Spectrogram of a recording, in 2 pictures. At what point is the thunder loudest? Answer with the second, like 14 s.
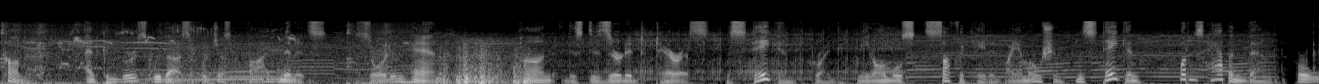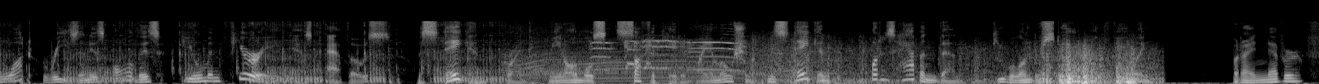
24 s.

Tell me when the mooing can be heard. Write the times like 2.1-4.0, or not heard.
0.0-4.2.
